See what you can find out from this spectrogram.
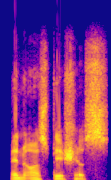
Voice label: "inauspicious", American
